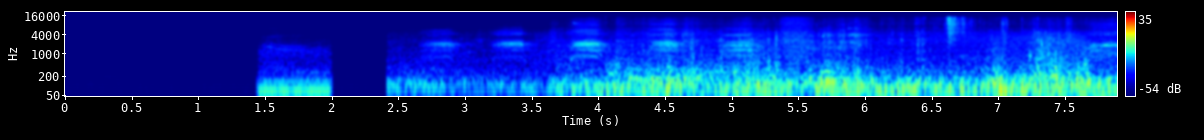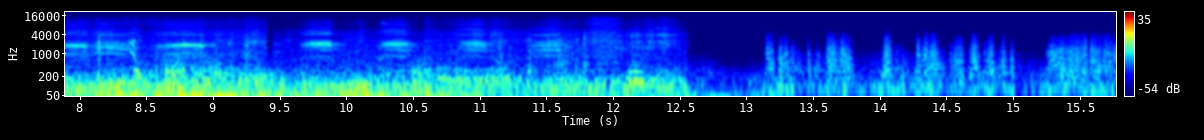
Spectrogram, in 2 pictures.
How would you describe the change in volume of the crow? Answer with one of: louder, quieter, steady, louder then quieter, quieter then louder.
louder.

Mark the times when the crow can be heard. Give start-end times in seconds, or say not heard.
1.4-12.6.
